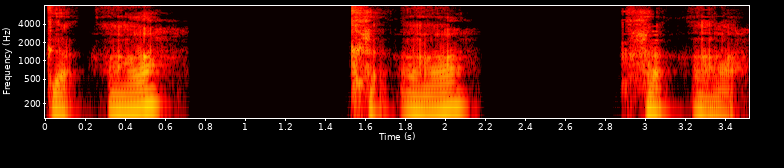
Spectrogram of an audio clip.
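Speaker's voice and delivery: "Ga-ah, ka-ah, ka-ah" with the vowel drawn apart from the first sound; separated Ga-ah ka-ah. Shown as a demonstration. Teacher demonstrates the separated Dutch sound. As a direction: split the first sound off each syllable. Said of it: "I'll separate the first sound".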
